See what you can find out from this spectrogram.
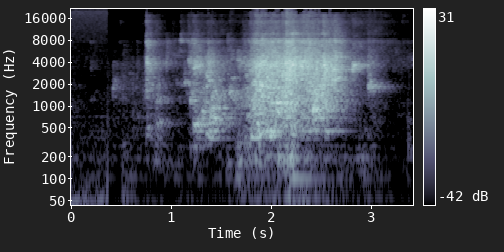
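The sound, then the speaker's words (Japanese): Water poured slowly from a hand bucket into a bath, a single long splashing pour that swells to a full gush and then tapers off, with no voices. “手桶でゆっくり丁寧に流していきますからね。”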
